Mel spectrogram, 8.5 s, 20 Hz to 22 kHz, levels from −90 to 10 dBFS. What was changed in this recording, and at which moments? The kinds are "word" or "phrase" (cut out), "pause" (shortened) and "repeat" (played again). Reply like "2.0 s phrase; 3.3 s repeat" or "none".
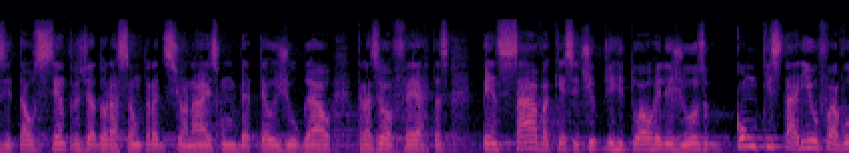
none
